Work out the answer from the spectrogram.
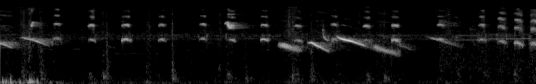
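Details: Falling, slurred whistles of a green-winged saltator, played to stimulate a cold captive bird, delivered in quick succession midway, set against regularly repeated high, tinkling chirps and a brief low thump at the start.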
